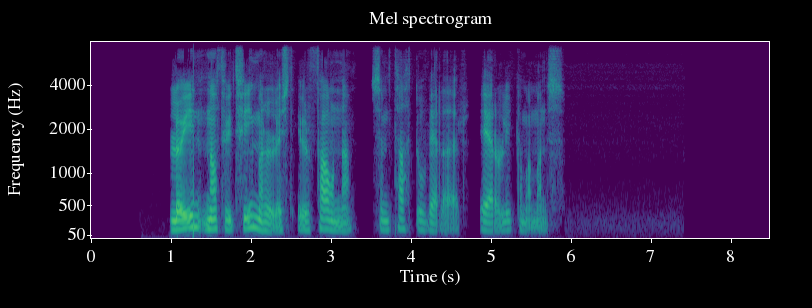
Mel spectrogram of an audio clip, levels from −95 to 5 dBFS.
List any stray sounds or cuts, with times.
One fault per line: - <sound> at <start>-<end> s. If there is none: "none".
none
